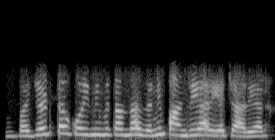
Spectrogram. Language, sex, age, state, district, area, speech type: Punjabi, female, 18-30, Punjab, Ludhiana, rural, conversation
